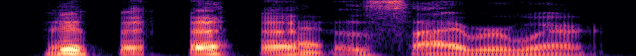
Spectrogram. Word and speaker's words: Psyberware: yeah, it's spelled pretty funny. It's PSY for where. Cyberware.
